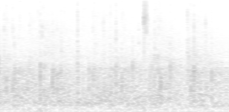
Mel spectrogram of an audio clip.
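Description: A church audience applauds a volunteer group that installed new lights, a steady, dense patter of many hands clapping at once, sustained throughout the short stretch with no pauses.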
